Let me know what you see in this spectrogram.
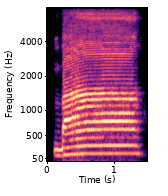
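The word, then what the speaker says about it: باء: অনেক হরফ আছে পাশাপাশি উচ্চারণ, হালকা অল্প কিছু পার্থক্য, এগুলো পার্থক্য বোঝার জন্য সম্পূর্ণ মনোযোগী হতে হবে।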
